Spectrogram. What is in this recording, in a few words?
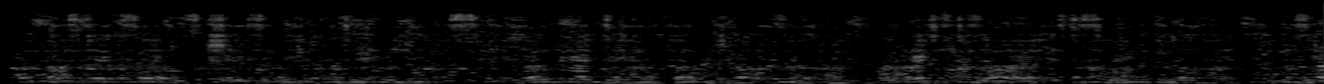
female, live rec; SiSEC08; SiSEC underdetermined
